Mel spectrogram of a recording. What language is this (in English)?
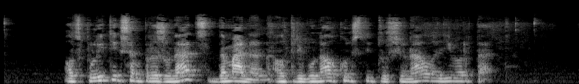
Catalan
